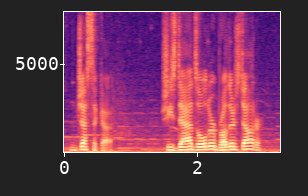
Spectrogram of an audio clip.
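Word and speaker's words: 朱志香: Anyway, it is pronounced Jessica.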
